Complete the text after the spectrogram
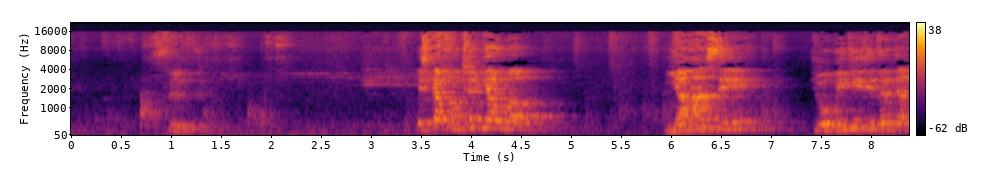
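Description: A man speaks calmly and clearly, close by, in a slightly echoing room.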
